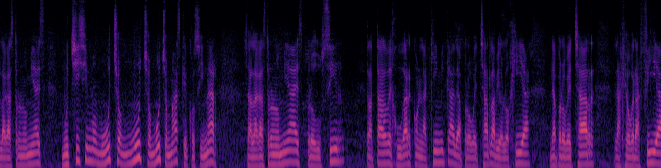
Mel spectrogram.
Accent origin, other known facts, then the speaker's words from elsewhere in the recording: Morelos, Mexico; Yo soy morelense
